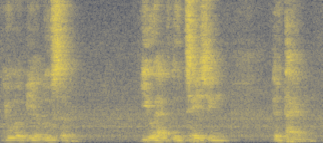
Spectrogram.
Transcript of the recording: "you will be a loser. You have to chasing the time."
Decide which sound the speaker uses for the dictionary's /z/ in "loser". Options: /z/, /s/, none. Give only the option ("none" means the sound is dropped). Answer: /s/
